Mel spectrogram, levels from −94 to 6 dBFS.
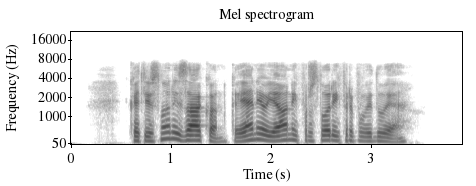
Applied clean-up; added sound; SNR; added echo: neural mask model Resemble Enhance denoiser.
